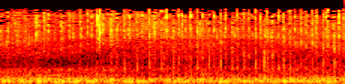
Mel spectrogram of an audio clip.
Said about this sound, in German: Eieiei, die Motorradfahrer. Ach du große Güte. Lauter Harleys, ihr hört das, ja? Könnt ihr mich noch verstehen? Heftig tuckernde Harleys kommen hier an. Aus Kassel sind die.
